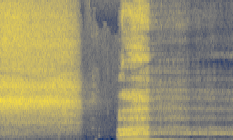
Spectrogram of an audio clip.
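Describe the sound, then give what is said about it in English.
A deep breath: a long, airy hissing inhale, a brief pause, then a loud exhale that starts with a low, falling voiced sigh and trails off into soft breathy air. “And I think it would be appropriate if we just take a couple of deep breaths.”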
